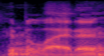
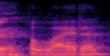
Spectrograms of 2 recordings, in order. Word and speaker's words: Hippolyta: Because, I think like the Hippolyta episode, it's Hippolyta, right? Is that how it's pronounced? Hippolyta. – Hippolyta? Okay. – Yeah, Hippolyta.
